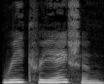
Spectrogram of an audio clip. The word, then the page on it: recreation: British English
